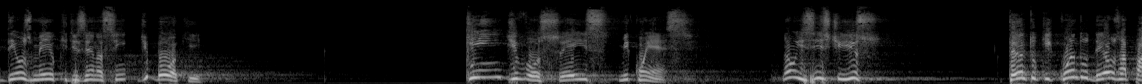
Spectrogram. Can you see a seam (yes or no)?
yes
